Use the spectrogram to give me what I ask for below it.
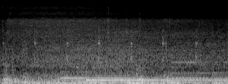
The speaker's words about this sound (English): I'm driving through Claremore, Oklahoma, within the Cherokee Nation Reservation to get to a community called Bushy Head. It's about sunset. And even though it's bright and sunny, as I make my way down the Will Rogers Turnpike,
